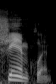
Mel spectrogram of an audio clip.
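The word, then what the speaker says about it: Shampklin: aaron champ clinton but the p is silent so it's just sham clinton i'm gonna have to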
